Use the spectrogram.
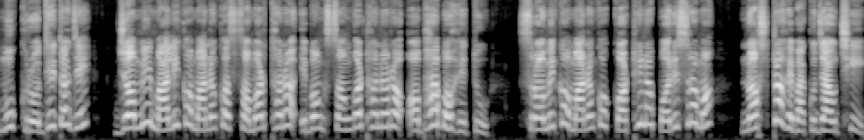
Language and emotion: Odia, angry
